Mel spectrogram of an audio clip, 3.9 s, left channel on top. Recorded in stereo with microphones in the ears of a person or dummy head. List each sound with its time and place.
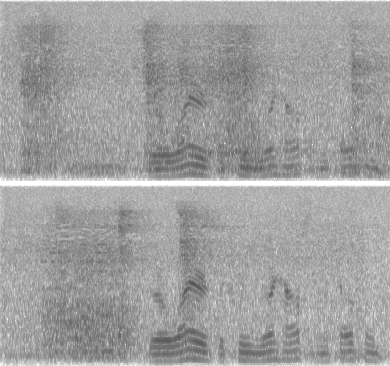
1.5 s a man speaking: 75° right (ahead or behind); by 3.8 s 80° right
